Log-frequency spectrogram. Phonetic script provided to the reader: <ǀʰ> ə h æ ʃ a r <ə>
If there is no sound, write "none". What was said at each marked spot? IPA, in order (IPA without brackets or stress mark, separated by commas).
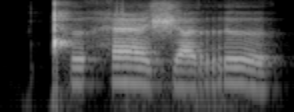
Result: ǃʰ, ə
